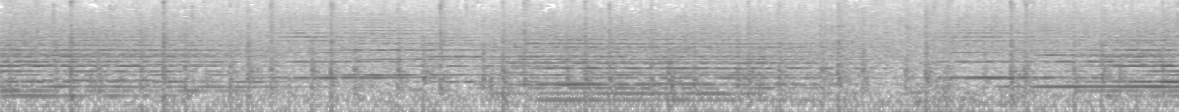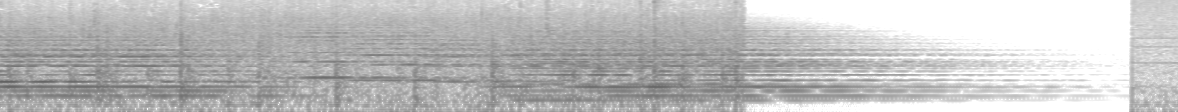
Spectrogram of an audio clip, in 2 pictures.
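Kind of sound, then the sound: nature, raindrops falling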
